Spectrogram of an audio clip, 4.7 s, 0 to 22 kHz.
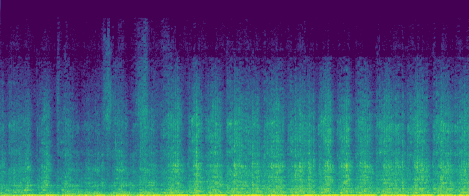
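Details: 6.0 diesel with a low tune idling rough: deep, lumpy idle with about two loping surges a second, smoothing out in reverse. Owner suspects the tunes and plugged injectors.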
